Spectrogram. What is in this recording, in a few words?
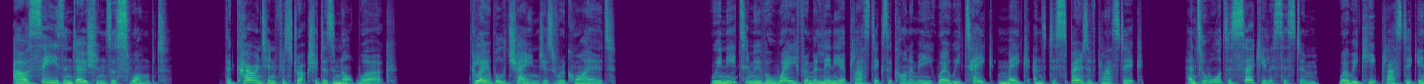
Voiceover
